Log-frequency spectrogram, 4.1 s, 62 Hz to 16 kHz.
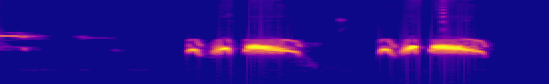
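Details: Spotted dove used as a decoy bird to rouse and train newly caught doves. It gives two coo phrases about 1.4 seconds apart, each two short rising notes followed by a longer, falling, burry coo, with quiet gaps between.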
